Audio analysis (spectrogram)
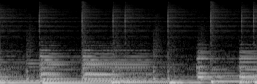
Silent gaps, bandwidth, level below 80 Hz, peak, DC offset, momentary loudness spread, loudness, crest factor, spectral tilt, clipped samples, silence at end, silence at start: none; 19.5 kHz; -28 dBFS; -8 dBFS; under 0.1%; 3 LU; -23 LUFS; 14 dB; -7.5 dB/octave; under 0.1%; 0 s; 0 s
